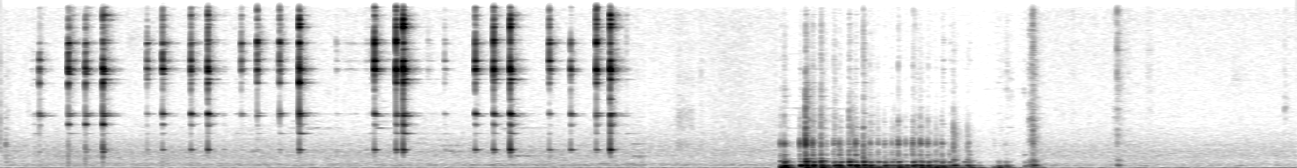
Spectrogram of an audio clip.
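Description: Light clinks and taps of a ceramic pour-over dripper, metal filter and glass coffee server being handled, many small knocks with a bright ring over the first six seconds. Then comes about two seconds of a louder, low rubbing sound as the pieces are moved and set together, ending in a single knock.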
